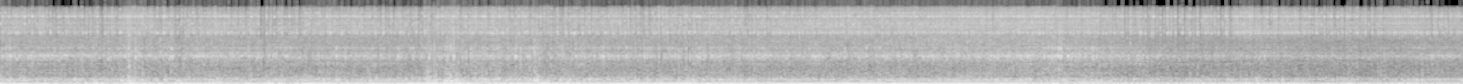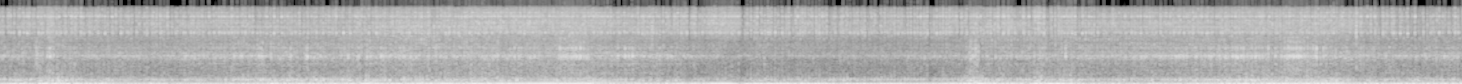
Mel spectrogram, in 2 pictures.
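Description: Racing kart engine at speed, recorded from an onboard camera on the kart. It runs loud and continuous, and its note shifts about a third of the way in and again about two-thirds in.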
